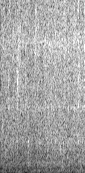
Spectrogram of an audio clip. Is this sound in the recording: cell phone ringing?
no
